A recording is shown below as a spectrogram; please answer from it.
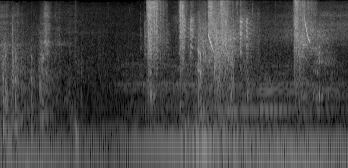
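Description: Sombre film underscore: a deep sustained drone with long held notes coming in about halfway, with a few short, sharp sound effects over it.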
